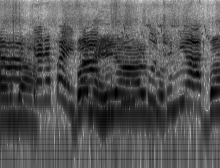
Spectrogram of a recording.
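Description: Speech only: boys' voices talking back and forth.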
